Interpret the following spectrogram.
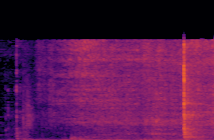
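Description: Wooden shoji paper doors sliding by hand along their track, a low steady rumble, with one sharp click near the end.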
